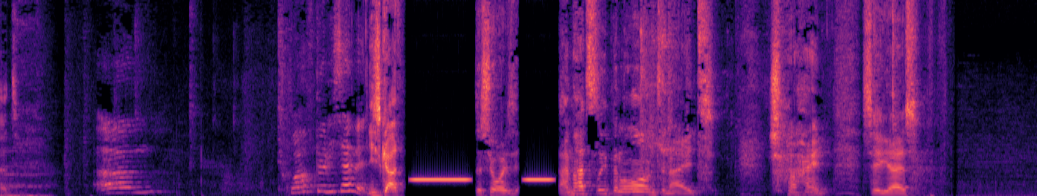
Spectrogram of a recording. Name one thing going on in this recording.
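A young man talks with animation close to the microphone.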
